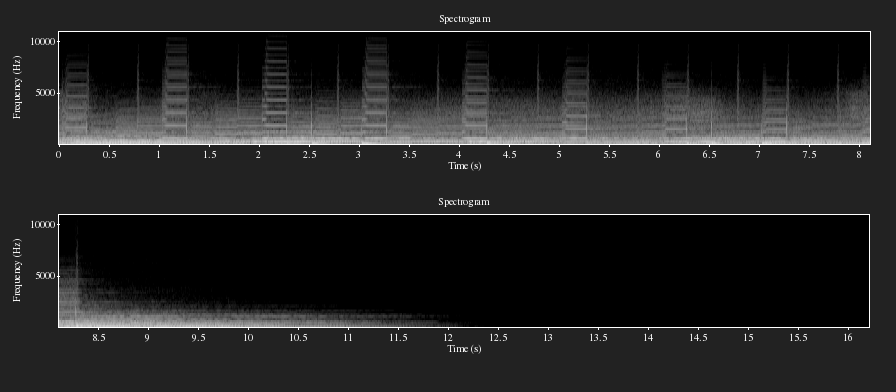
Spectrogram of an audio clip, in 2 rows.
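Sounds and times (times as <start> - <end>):
piano house music: 0.0 - 11.3.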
